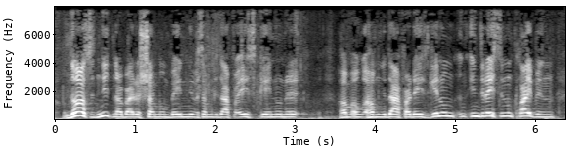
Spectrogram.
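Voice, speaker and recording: Guy teaching torah, sing-songy, high voice, lots of ums. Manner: animated, sing-song explaining with many fillers. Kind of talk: Talmudic study lesson.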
